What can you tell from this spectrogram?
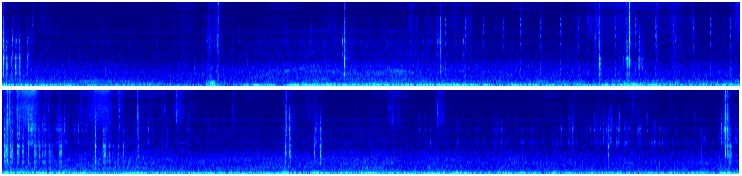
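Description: Road noise inside a moving car at low speed: a steady low rumble of engine and tyres, with scattered small clicks and rattles, and a brief hissing stretch about halfway through.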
